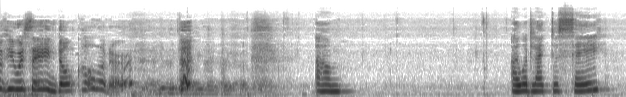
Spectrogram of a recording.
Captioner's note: laughter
